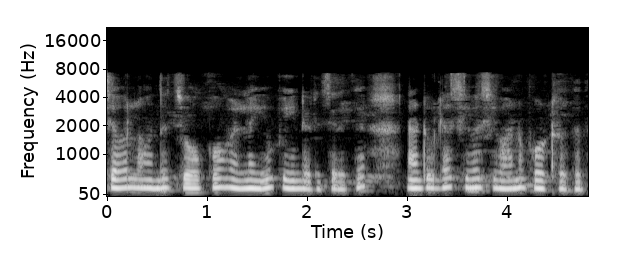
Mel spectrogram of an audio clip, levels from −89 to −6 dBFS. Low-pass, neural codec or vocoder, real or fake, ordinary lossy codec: 7.2 kHz; none; real; AAC, 32 kbps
